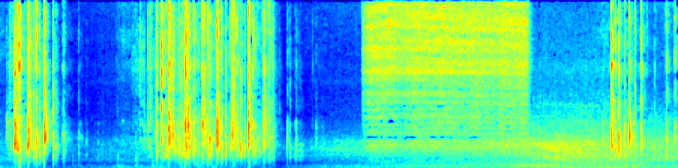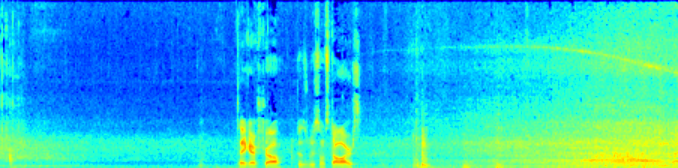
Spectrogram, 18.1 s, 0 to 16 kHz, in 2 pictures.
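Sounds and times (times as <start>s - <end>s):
spray can rattling: 0.0s - 7.0s, 8.0s - 9.3s
spray nozzle hissing: 4.8s - 7.1s.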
